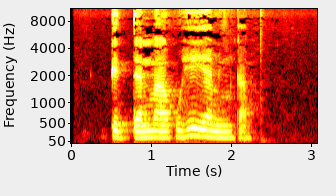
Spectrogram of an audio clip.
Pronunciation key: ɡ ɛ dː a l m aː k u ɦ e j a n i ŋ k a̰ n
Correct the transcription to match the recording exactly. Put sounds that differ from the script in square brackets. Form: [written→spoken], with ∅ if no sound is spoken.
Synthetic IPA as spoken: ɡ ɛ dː a l m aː k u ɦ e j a [n→m] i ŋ k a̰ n

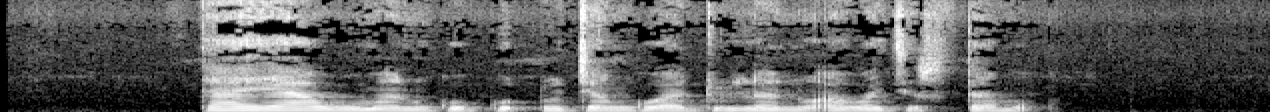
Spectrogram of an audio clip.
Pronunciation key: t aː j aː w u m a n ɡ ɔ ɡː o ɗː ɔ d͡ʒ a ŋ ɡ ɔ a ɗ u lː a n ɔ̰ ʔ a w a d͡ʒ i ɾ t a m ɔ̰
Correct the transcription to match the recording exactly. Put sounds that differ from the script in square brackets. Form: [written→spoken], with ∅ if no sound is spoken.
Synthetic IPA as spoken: t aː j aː w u m a n ɡ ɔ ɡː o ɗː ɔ d͡ʒ a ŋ ɡ ɔ a [ɗ→d] u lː a n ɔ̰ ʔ a w a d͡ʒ i ɾ t a m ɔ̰

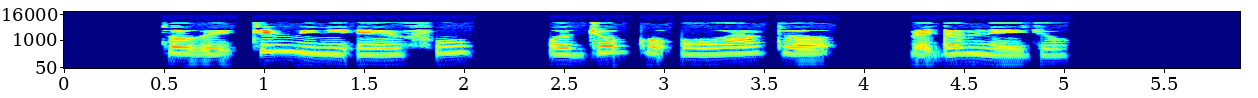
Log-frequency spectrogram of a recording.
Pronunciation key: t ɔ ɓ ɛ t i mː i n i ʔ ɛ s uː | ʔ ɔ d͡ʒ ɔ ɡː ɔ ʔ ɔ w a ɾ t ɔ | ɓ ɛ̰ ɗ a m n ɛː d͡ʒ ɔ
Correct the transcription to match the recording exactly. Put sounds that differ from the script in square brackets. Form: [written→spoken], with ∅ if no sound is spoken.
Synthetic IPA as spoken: t ɔ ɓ ɛ t i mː i n i ʔ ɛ [s→f] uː | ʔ ɔ d͡ʒ ɔ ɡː ɔ ʔ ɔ w a ɾ t ɔ | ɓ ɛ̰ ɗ a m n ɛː d͡ʒ ɔ

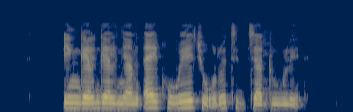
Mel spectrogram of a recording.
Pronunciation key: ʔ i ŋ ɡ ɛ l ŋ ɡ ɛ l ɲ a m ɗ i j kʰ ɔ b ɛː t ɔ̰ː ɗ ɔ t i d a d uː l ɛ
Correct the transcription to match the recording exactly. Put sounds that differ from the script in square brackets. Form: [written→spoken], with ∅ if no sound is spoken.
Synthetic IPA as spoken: ʔ i ŋ ɡ ɛ l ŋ ɡ ɛ l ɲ a m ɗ [i→a] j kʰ ɔ [b→w] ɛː [t→t͡ʃ] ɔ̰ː ɗ ɔ t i [d→d͡ʒ] a d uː l ɛ

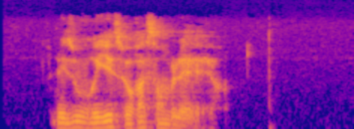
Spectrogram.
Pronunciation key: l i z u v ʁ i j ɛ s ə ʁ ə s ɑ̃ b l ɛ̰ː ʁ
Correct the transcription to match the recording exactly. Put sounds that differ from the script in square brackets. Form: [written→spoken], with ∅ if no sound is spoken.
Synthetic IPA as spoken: l [i→e] z u v ʁ i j [ɛ→e] s ə ʁ [ə→a] s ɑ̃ b l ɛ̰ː ʁ

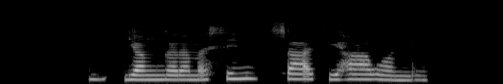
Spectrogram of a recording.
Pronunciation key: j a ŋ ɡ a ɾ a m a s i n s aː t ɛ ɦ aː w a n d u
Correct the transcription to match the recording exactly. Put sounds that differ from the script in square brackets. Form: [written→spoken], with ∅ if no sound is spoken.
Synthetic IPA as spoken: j a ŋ ɡ a ɾ a m a s i n s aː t [ɛ→i] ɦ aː w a n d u

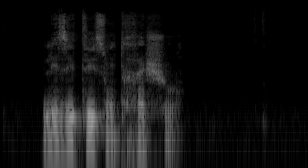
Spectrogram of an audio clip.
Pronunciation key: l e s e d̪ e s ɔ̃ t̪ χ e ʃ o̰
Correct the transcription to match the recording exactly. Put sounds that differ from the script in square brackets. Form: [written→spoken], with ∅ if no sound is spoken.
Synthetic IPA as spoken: l e [s→z] e [d̪→t̪] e s ɔ̃ t̪ χ [e→ɛ] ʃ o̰

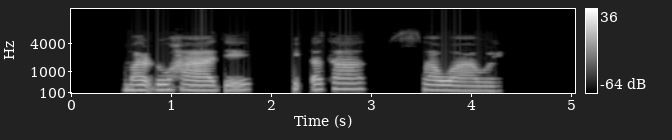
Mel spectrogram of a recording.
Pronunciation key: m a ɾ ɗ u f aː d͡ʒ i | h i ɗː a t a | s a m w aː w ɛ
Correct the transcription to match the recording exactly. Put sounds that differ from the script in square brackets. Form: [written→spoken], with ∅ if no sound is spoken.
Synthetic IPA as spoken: m a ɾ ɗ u [f→h] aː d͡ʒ [i→ɛ] | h i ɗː a t a | s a [m→∅] w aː w ɛ

